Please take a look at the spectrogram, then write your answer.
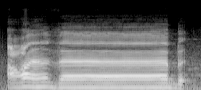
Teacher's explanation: با کے اوپر ہم کلکلا کریں گے، یعنی آخر میں جھٹکا دیں گے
